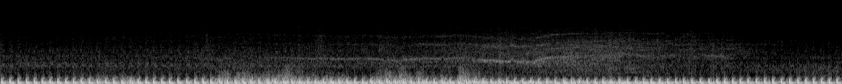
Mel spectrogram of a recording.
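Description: Motorcycle engine idling close by with a steady, fast, even beat. In the middle a second motorcycle comes down the dirt slope, its engine note wavering up and down.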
